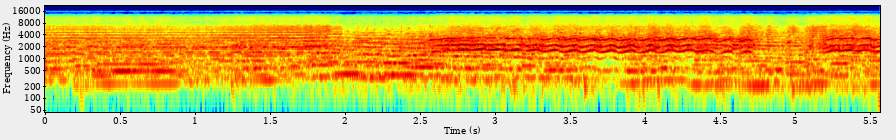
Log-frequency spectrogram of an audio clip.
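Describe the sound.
A mare whinnies and neighs loudly as she gallops through beach sand toward the ocean, her calls repeating over a dense, steady background.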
